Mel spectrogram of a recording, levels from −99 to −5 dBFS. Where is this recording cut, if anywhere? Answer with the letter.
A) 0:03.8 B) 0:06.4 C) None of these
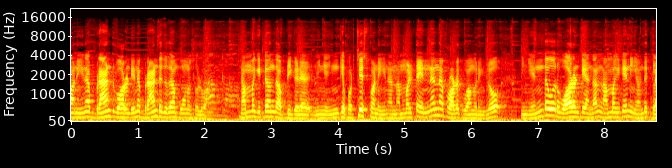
C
